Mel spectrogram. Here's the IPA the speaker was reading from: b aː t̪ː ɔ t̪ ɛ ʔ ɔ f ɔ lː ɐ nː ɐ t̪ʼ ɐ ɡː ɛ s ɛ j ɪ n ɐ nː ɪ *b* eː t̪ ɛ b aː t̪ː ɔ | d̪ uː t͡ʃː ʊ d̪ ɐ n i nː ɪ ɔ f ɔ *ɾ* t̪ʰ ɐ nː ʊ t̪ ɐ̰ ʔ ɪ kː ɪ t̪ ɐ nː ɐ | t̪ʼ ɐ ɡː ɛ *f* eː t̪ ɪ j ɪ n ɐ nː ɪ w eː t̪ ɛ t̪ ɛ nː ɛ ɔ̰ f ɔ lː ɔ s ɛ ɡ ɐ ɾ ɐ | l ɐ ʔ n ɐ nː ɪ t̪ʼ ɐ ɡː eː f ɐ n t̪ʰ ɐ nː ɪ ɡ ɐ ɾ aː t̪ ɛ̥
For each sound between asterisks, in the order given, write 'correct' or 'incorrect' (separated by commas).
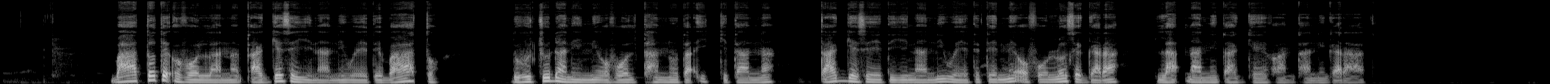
incorrect, incorrect, incorrect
